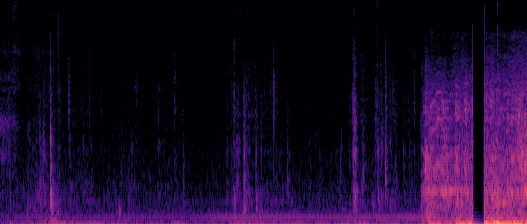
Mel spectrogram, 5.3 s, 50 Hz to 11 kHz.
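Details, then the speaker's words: 1993 Ford F250 diesel after starting system repair, with the solenoid and starter reconnected; after a glow plug wait with low hum, the starter engages briefly and the engine fires straight into a steady run, a normal start. "That's how it's supposed to be."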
